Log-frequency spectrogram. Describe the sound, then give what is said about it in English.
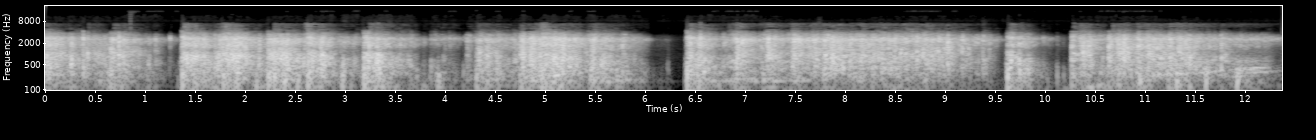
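Gunshots crackle in rapid, dense volleys of sharp bangs on Aurora Avenue North in North Seattle at night, loud and nearly continuous, broken by a few brief pauses before the firing resumes. “Not firecrackers, gunshots.”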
